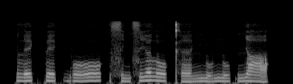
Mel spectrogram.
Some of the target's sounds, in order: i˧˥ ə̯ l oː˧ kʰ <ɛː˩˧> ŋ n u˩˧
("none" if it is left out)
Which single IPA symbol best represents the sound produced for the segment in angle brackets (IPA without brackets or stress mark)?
ɛː˩˧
